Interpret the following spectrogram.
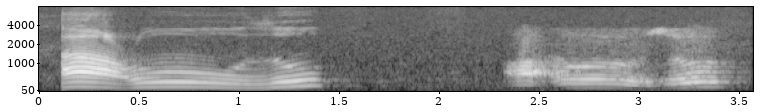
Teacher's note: जी आउजुब्लाह मिन शैतानजीम जी साहब ये जो है ना आऊ आऊ पढ़े मेरे साथ-साथ आप पढ़े आऊ आउ हां आउजू आउजू पहले हमजा फिर ऐन उसके ऊपर पेश है होठ गोल होंगे · پہلے حمزہ پھر عین اس کے اوپر پیش ہے، ہونٹ گول ہوں گے.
